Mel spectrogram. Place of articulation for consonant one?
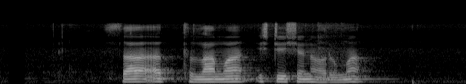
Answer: alveolar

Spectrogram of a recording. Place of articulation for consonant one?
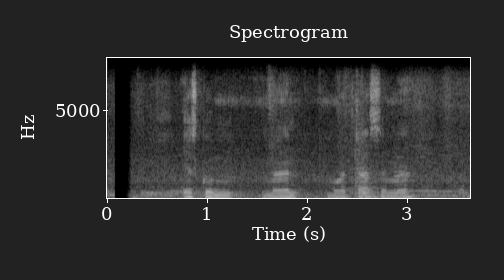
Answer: alveolar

